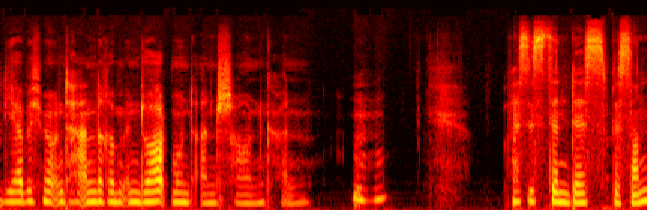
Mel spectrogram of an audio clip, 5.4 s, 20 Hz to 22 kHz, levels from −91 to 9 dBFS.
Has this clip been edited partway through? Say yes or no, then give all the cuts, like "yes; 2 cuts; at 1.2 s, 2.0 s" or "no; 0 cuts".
no; 0 cuts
